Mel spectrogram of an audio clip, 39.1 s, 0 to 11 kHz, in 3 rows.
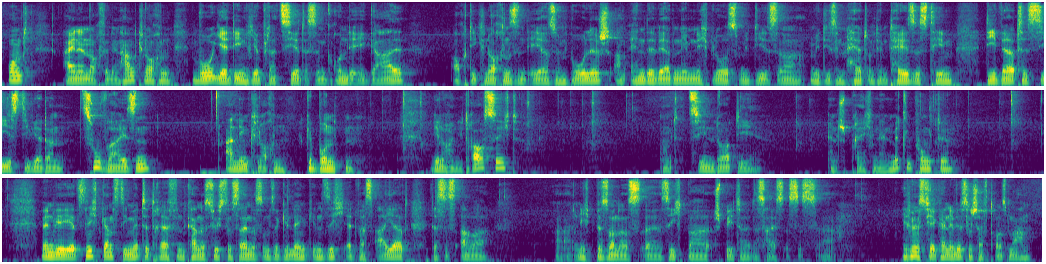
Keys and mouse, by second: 0.2 e, 17.7 shift+middle click, 18.4 KP_7, 19.2 shift+middle click, 22.2 click, 22.9 g, 25.1 shift+click, 26.1 click, 27.1 g, 31.0 shift+middle click, 32.2 click, 33.1 g, 37.0 g.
